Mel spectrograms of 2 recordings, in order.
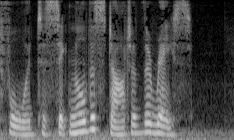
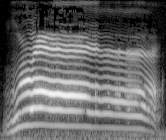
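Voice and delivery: long, loud, high storybook roar; dragon roar; 8 semitones higher, 10 dB louder than usual. A narrator's reading. Woken dragon behind the little witch, roaring. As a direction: roar it out, holding the sound. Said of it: "a terrible rumbling noise".

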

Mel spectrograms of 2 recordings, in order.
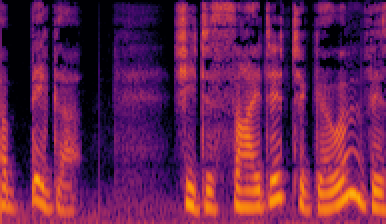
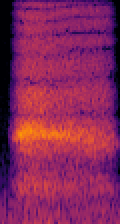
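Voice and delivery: relieved sigh. A narrator's reading. Fireflies sigh.

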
